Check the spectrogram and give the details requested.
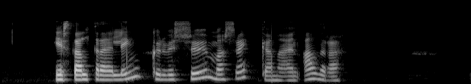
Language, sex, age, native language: Icelandic, female, 20-29, Icelandic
